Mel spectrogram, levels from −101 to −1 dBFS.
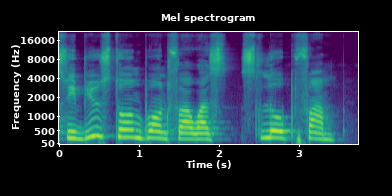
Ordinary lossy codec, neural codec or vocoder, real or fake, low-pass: none; none; real; none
